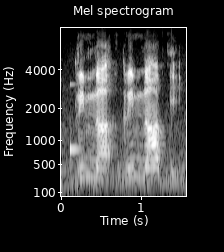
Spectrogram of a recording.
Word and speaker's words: গৃহ্ণাতি: এখানে হ আগে উচ্চারণ হচ্ছে গৃহ্ণাতি। হ্যাঁ, গৃহ্ণাতি। এখানে হয়ের উচ্চারণ আগে হবে।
